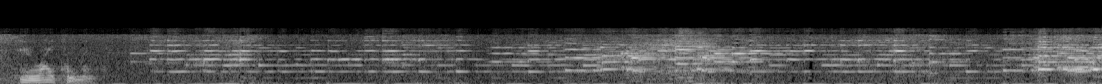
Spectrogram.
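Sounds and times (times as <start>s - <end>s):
music over shortwave radio: 1.2s - 11.0s.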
